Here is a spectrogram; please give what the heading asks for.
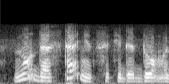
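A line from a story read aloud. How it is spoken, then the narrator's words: Laughing. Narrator (Russian): засмеялся Тишин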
